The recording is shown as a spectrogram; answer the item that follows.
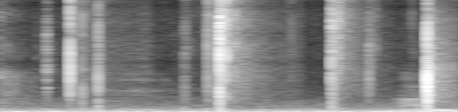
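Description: Wood campfire crackling, with sharp irregular pops, about five in two seconds, the loudest about a second in.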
